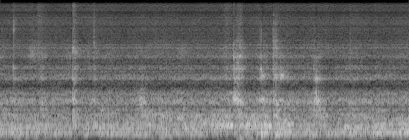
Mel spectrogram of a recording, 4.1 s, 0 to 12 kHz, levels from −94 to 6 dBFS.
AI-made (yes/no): yes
